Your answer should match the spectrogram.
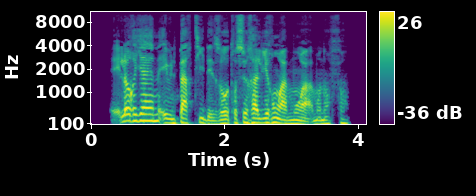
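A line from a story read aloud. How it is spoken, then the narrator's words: Calm, even tone. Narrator (French): dit Arimilla d'un ton égal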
